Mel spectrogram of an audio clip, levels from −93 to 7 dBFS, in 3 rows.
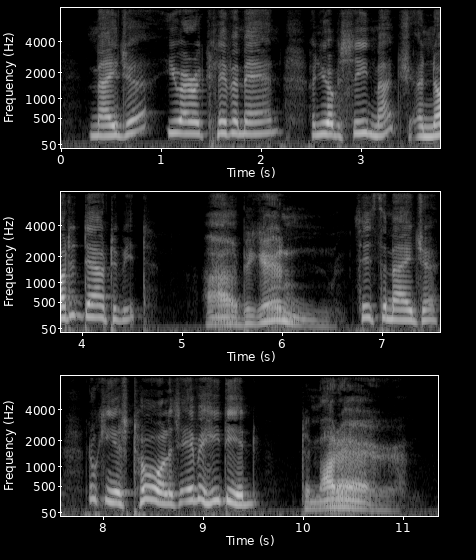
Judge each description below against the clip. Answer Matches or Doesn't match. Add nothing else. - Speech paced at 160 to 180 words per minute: Matches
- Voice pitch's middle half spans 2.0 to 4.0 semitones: Doesn't match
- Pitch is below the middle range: Doesn't match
